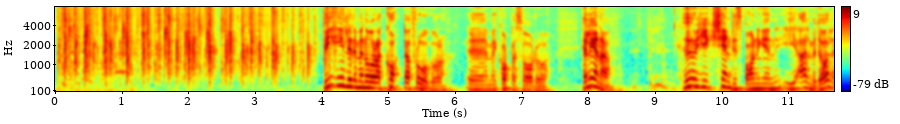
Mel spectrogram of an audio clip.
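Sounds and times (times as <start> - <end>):
audience applause: 0.0 - 4.0
speech: 4.0 - 8.5, 9.4 - 11.6.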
